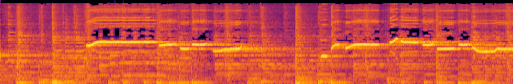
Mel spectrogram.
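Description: Instrumental break of a country ballad: a single whistled melody line sliding up into long held notes, over a band's low accompaniment.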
